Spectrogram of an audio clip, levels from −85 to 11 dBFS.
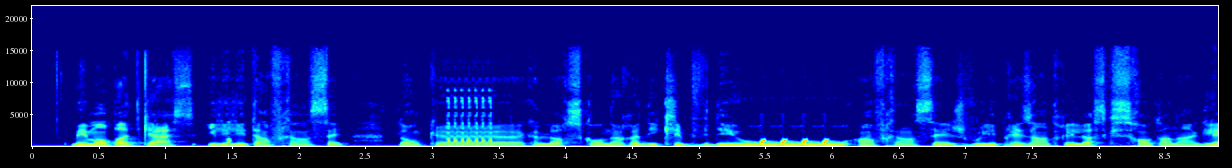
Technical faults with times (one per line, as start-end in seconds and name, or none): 1.45-1.56 repeated frames
3.10-3.46 repeated frames
5.45-6.07 repeated frames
